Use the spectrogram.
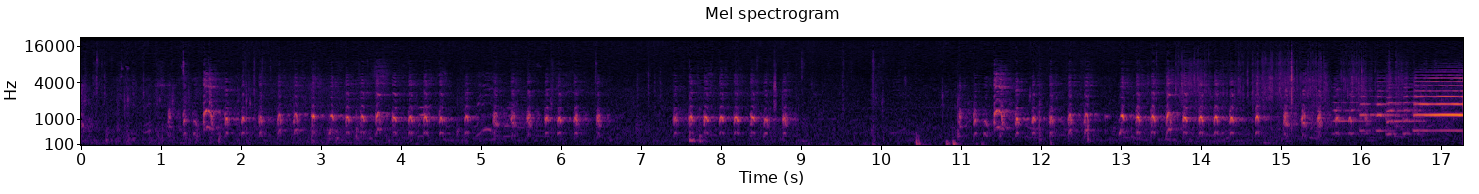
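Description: Chickens clucking in a farmyard, a dense, close chorus of rhythmic clucks and cackles that pauses briefly, then resumes, with a thud in the quiet gap.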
